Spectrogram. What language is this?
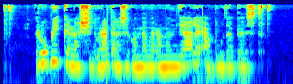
Italian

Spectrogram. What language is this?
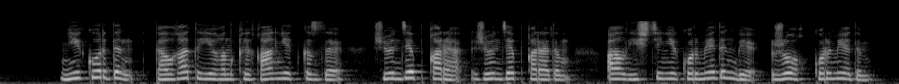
Kazakh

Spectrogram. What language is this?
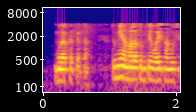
Marathi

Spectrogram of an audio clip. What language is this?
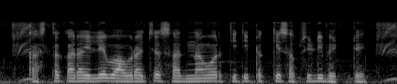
Marathi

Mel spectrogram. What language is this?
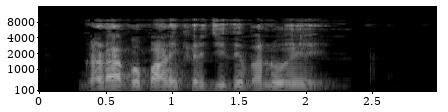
Gurgula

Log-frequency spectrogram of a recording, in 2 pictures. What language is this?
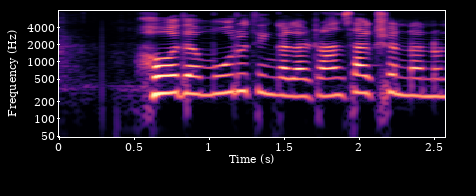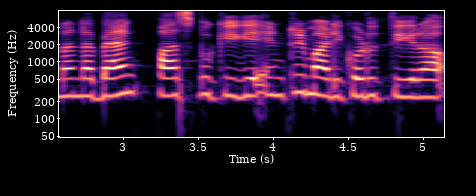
Kannada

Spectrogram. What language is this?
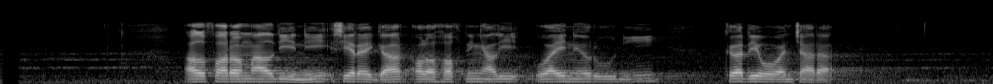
Sundanese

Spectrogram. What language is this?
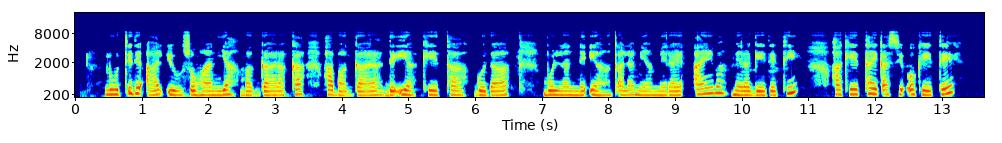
Wolaytta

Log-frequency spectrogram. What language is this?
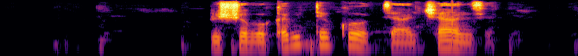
Kinyarwanda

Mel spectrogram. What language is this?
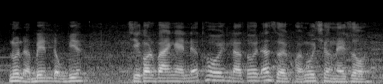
Vietnamese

